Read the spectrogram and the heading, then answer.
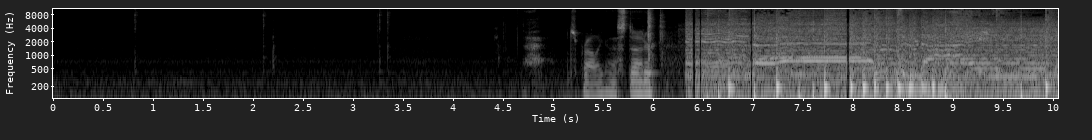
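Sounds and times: computer mouse clicks: 0:02.0 - 0:02.4, 0:03.2 - 0:03.5.

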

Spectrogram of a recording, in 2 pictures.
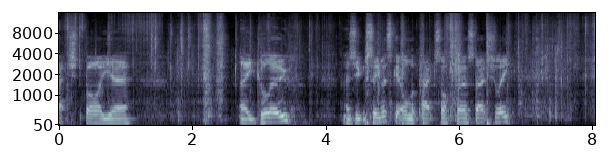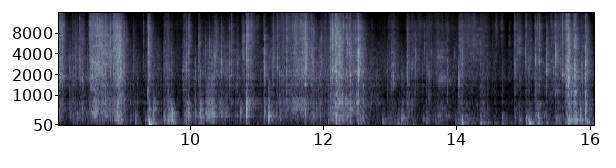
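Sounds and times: sticker packets crinkling: 0:00.0 - 0:14.2.

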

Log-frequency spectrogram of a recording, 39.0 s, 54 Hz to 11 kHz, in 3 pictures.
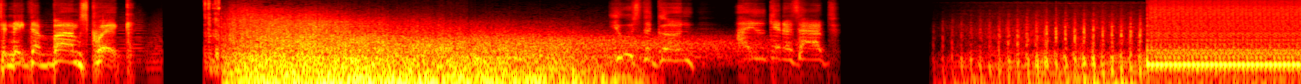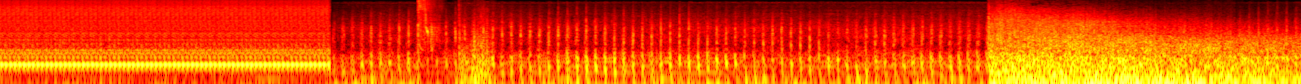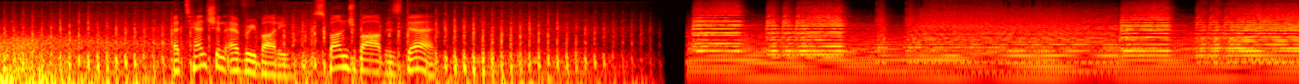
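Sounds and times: cartoon bomb explosion: 0:02.2 - 0:06.1, 0:22.9 - 0:26.0
loud steady buzzing tone: 0:11.5 - 0:16.3.

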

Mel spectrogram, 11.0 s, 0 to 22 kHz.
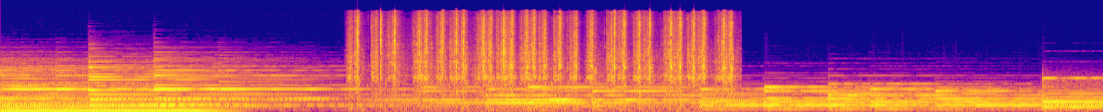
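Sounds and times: soft background music: 0:00.0 - 0:11.0
typewriter key clicks: 0:03.5 - 0:07.4.

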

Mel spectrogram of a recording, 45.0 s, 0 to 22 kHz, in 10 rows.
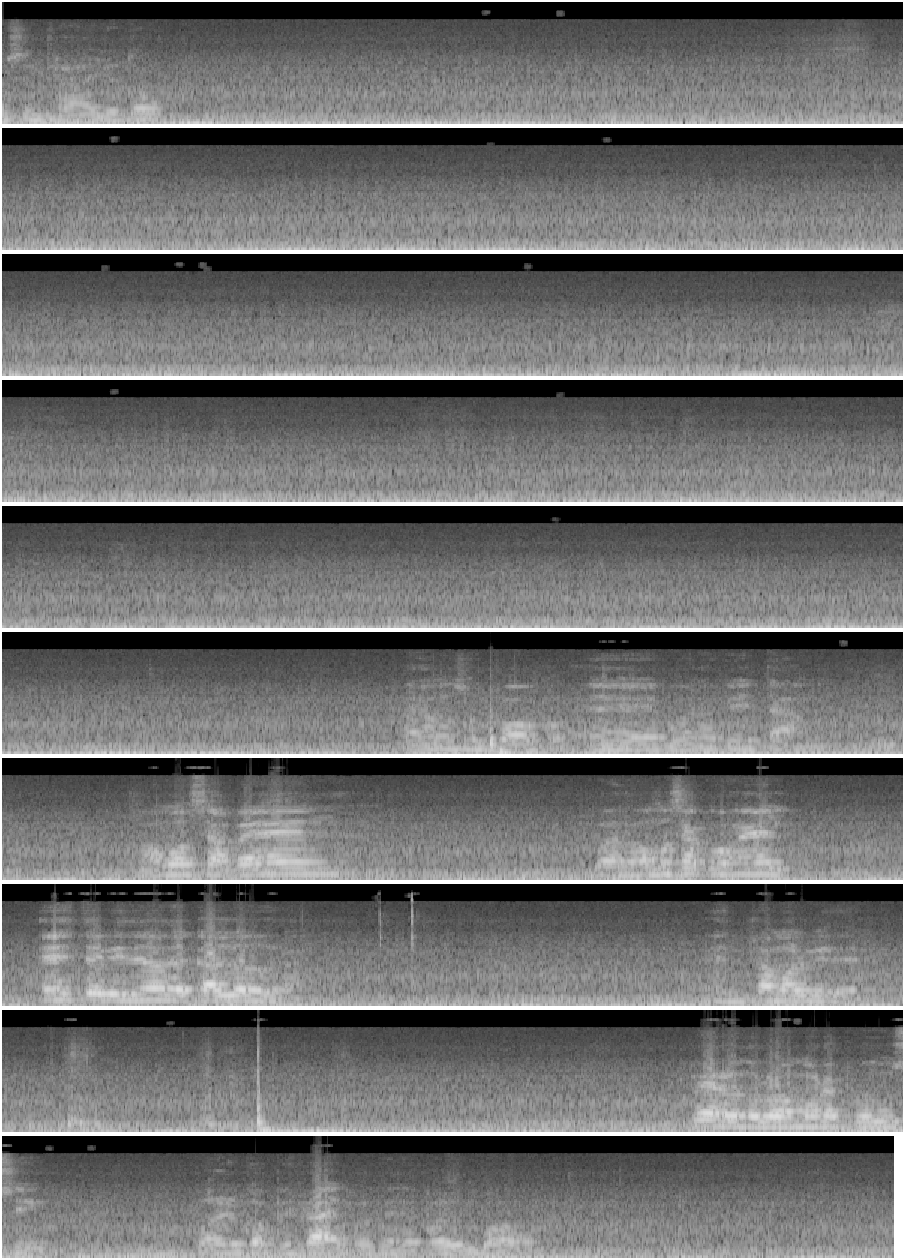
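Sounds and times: faint steady hum: 0:00.0 - 0:45.0
low rumbling background noise: 0:00.0 - 0:45.0.

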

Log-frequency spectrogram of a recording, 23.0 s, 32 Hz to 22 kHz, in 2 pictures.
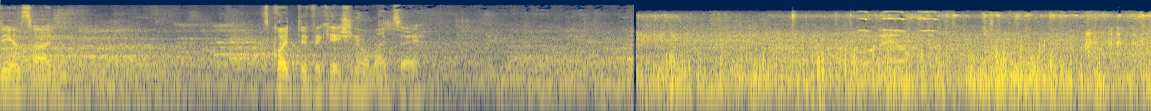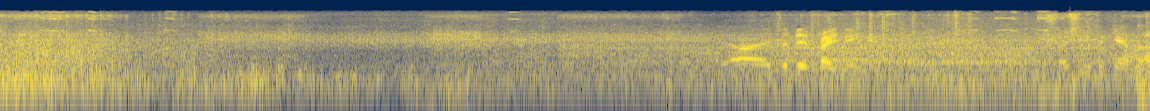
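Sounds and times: vehicle engine: 0:00.0 - 0:23.0
wind rushing over microphone: 0:04.2 - 0:23.0.

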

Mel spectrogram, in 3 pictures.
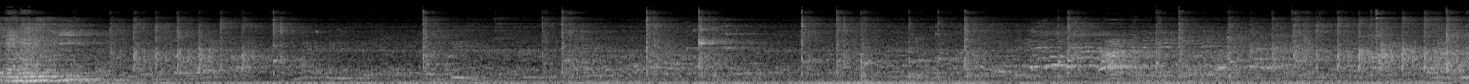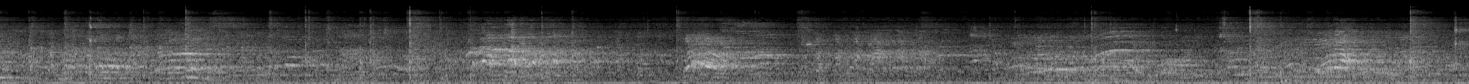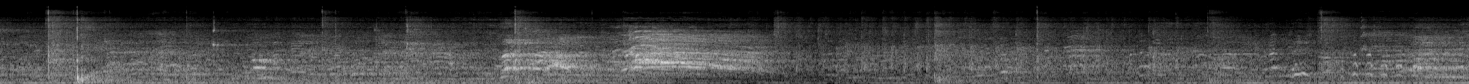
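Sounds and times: murmur of voices: 0:00.0 - 0:44.0
rackets striking shuttlecocks: 0:29.8 - 0:30.6.

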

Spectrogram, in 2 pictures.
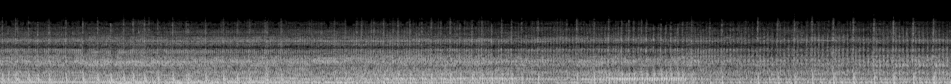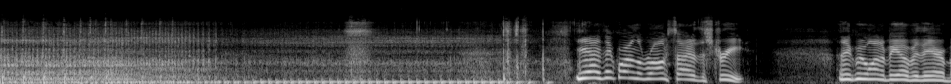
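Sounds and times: two-stroke dirt bike engine: 0:00.0 - 0:16.5.

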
